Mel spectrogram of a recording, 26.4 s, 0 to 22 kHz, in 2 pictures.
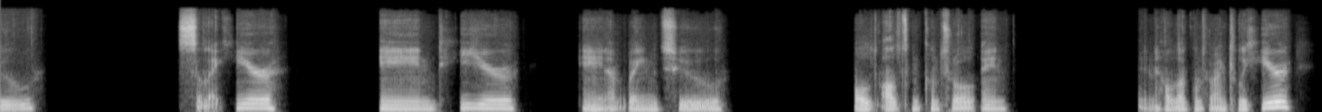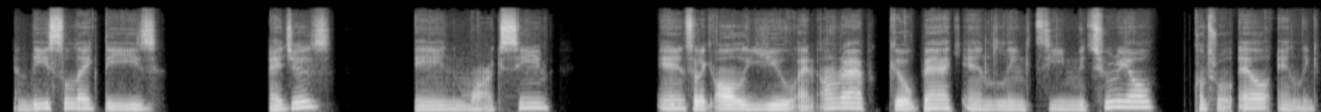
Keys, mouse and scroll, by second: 0.2 scroll up 1, 0.4 shift+middle click, 0.9 scroll up 2, 1.2 shift+middle click, 2.1 alt+click, 3.0 shift+middle click, 4.5 alt+shift+click, 5.2 shift+middle click, 8.9 alt+shift+click, 10.9 ctrl+z, 11.8 alt+shift+click, 13.4 ctrl+click, 13.9 ctrl+click, 14.4 ctrl+click, 15.5 ctrl+click, 16.3 scroll down 2, 16.7 shift+middle click, 17.3 q, 18.0 click, 18.2 scroll down 2, 18.5 middle click, 18.7 a, 20.3 u, 21.6 Tab, 22.2 /, 23.3 shift+click, 25.1 ctrl+l.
